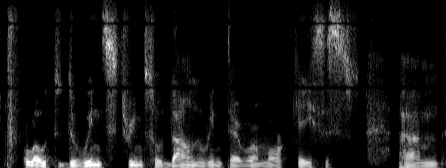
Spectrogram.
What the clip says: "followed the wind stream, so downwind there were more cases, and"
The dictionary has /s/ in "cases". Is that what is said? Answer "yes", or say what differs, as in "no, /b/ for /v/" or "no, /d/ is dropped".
no, /s/ is dropped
